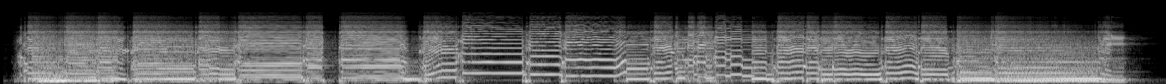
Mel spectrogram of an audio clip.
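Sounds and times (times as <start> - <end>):
NJM4558D boost pedal effect with kit-supplied op-amp: 0.1 - 11.6.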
